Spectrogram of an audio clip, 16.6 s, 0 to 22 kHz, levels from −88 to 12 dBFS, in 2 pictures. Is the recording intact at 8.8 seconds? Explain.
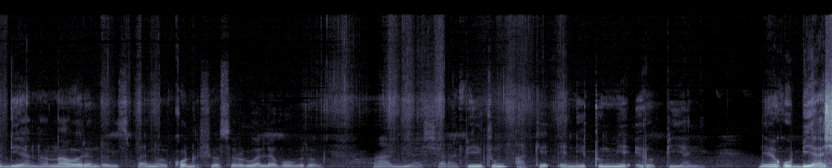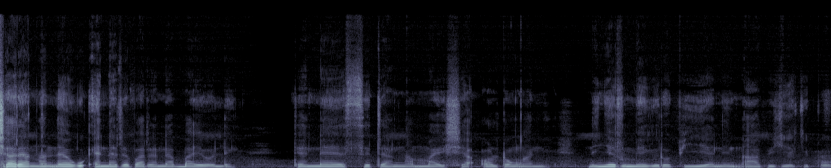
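Yes, at 8.8 seconds the speech plays through intact, with no dropout, click, distortion or other break in the sound at that moment.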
